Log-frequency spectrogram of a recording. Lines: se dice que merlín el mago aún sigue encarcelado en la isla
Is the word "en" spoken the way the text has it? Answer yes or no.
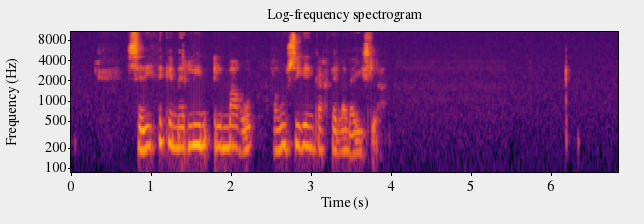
no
